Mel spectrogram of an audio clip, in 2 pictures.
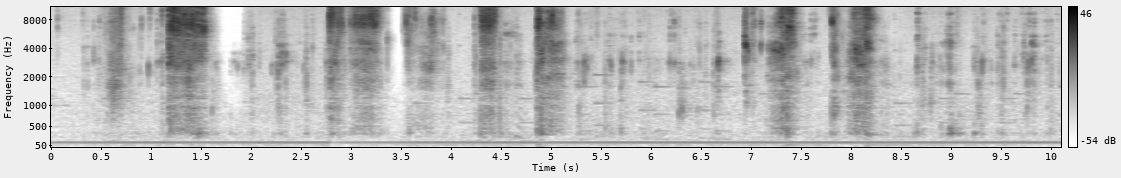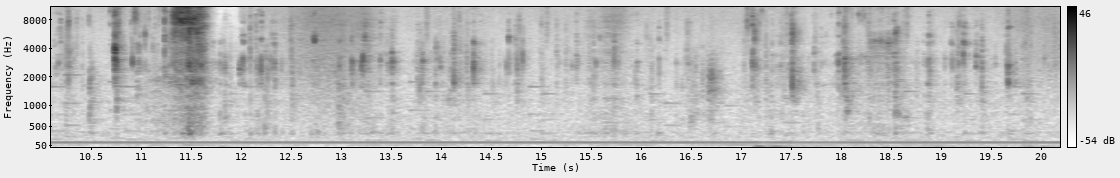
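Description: Close-up chewing of chewy thick glass noodles and rice cakes in rose tteokbokki sauce, with loud wet mouth sounds at irregular intervals, most of them in the first twelve seconds and softer after.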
